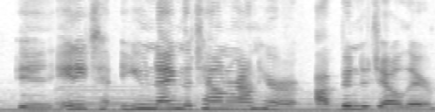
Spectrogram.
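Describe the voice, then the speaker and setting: A woman talks at a moderate pace with a Southern US accent. Music plays in the background. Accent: Southern American. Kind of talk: personal testimony podcast. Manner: hesitant, many filler words.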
